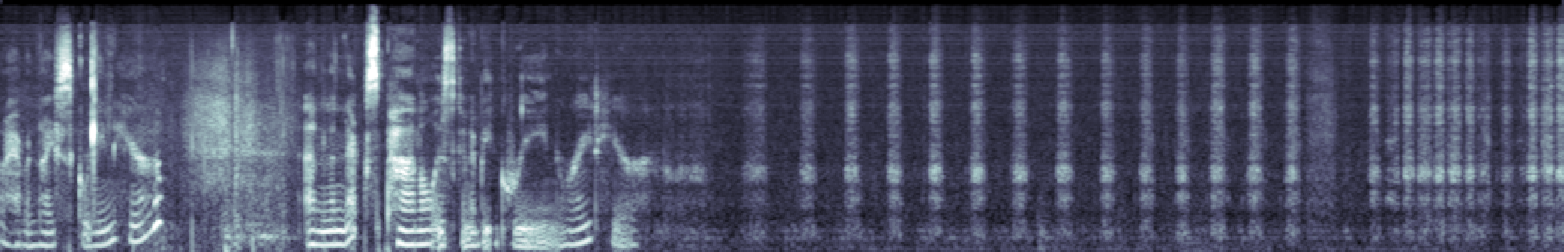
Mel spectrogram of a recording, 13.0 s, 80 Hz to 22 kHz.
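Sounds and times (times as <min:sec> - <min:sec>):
marker scratching on paper: 0:06.2 - 0:13.0.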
